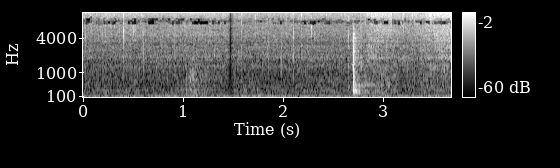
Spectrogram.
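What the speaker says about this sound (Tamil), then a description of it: "வெங்காயத்தோட தண்ணி சத்து போகிற அளவுக்கு நம்ம நல்லா வதக்கி எடுத்து எண்ணெய் பிரிகிற அளவுக்கு வதக்கி எடுக்கணும்" Onions and cross-cut green chilli sautéing in a little oil for a restaurant-style egg gravy, a steady soft sizzle and crackle running throughout with a few faint stirring scrapes and one sharper clink near the end.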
